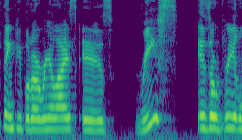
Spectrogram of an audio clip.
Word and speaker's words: Rhys: Here's the thing people don't realize is Rhys is a real name. This is not a name that Sarah J. Maas made up. Rhys, R-H-Y-S, is a popular name.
